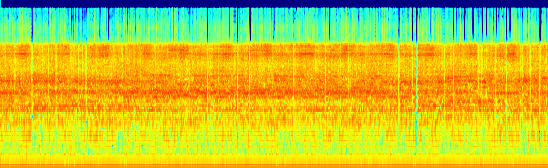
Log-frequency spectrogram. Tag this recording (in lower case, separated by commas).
heavy engine (low frequency), engine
